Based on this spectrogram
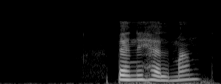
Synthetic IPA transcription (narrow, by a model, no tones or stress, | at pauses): b̥ɛnɪɦɛlman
